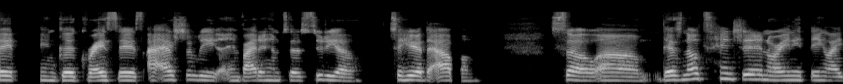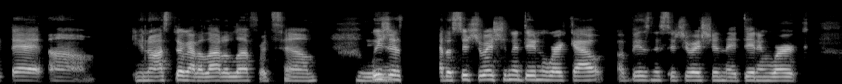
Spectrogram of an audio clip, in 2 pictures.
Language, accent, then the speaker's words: English; Chicago, Illinois, United States; we met, he's from Chicago, I'm from Chicago.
